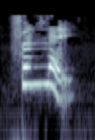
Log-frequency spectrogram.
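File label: "分类", Mandarin Chinese; chinese-flashcards; hsk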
